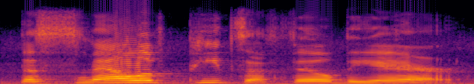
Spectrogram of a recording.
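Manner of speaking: usual speaking voice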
